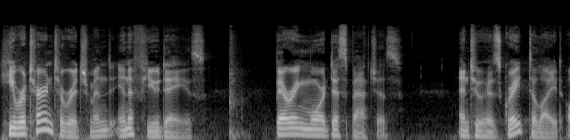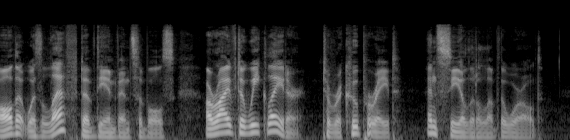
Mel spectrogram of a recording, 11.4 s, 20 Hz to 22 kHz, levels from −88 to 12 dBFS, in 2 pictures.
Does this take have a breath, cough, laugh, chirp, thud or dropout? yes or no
yes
